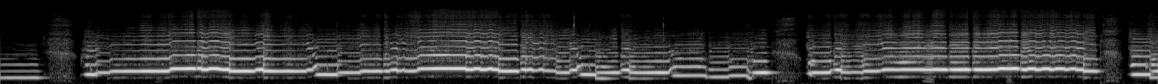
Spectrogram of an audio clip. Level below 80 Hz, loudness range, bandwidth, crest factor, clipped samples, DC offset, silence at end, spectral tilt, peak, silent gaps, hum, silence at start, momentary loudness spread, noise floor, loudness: -74 dBFS; 5 LU; 11 kHz; 10 dB; under 0.1%; under 0.1%; 0 s; -2 dB/octave; -4 dBFS; none; none; 0 s; 12 LU; -35 dBFS; -15 LUFS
